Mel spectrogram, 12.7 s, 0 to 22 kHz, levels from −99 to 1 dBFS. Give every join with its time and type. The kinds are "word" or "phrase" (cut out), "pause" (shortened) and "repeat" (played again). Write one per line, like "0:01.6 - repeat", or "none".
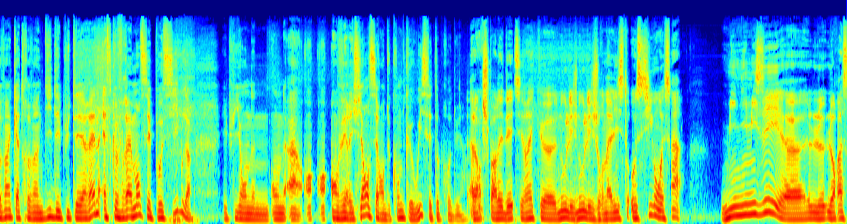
0:04.7 - repeat
0:06.5 - phrase
0:07.7 - phrase
0:08.6 - repeat
0:10.1 - word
